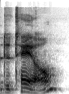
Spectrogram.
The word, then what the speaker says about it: detail: If I'm using it as a noun, then I'm talking about the details, the detail. Then I would use the schwa for the first syllable because it's unstressed, detail.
